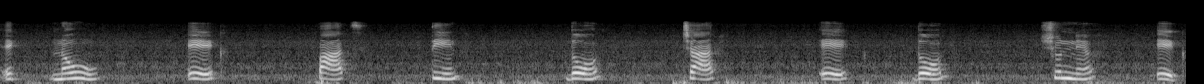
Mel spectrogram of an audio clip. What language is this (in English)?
Marathi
